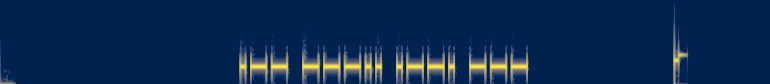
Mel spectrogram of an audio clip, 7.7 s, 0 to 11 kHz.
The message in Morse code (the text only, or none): W8PO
